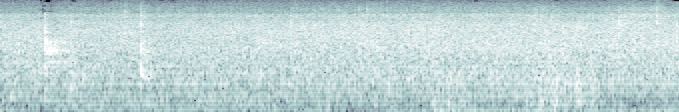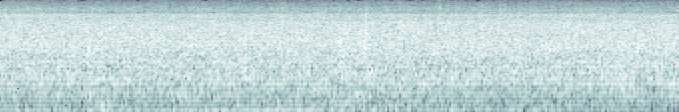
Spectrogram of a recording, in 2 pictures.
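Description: Steady hiss of rushing water, with a few faint clicks and rustles near the start.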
